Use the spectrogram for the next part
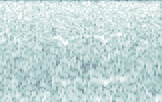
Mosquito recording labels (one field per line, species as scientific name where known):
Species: Anopheles gambiae s.s.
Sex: female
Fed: unfed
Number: one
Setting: insect culture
